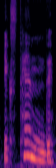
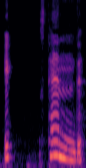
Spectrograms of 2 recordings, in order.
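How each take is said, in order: First: Extend run together, stress on tend; joined-up extend with tend prominent; stress on second syllable. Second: Extend split slowly, stress on tend; broken-up stress demo. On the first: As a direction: say extend as one word, leaning on tend. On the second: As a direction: pause after ex, then lean on tend. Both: Shown as a demonstration. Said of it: "여기에 강세가 있겠죠".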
